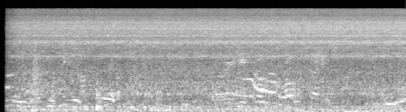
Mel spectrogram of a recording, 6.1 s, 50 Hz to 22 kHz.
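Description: Narrow-gauge steam locomotive 762 hissing steadily as it runs light slowly into the station, with faint voices talking in the background.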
